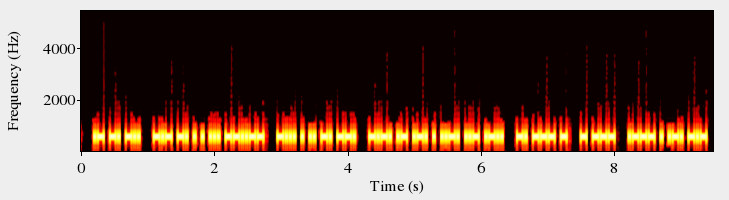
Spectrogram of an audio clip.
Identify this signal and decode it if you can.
Morse code, heard as a keyed tone, about 40 wpm, 600 Hz. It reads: AND KNEES, BEING CAREFUL NOT TO JERK
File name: the old man and the sea 2 40wpm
